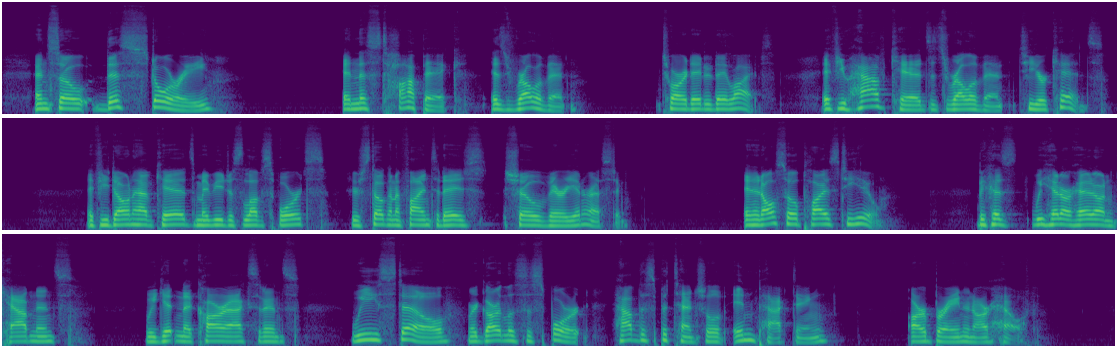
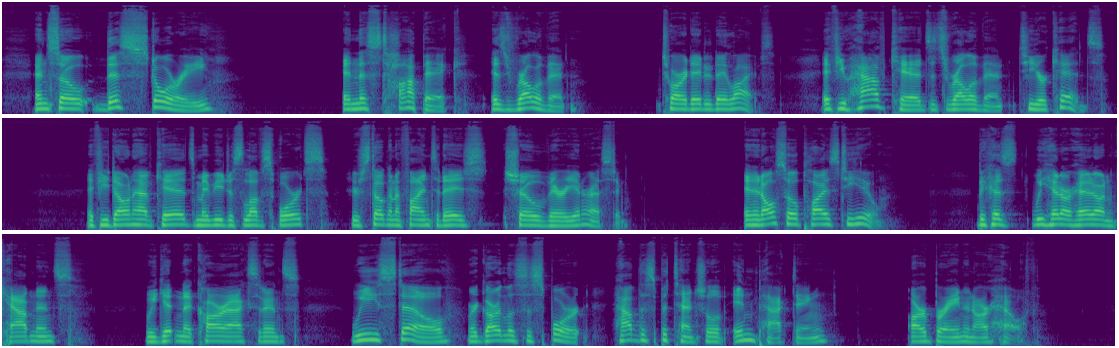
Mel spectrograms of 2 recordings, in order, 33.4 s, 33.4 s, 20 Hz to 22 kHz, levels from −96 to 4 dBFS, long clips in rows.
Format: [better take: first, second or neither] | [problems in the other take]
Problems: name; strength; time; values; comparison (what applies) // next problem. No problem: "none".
second | muffled; very; fading above 3 kHz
